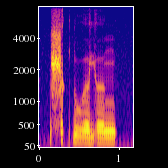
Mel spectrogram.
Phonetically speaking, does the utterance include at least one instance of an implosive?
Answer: yes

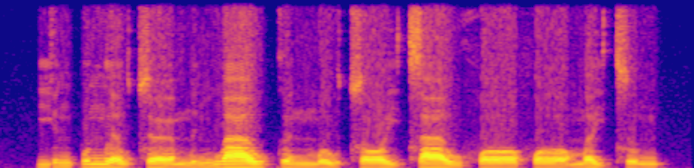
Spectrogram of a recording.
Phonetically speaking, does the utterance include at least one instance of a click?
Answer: no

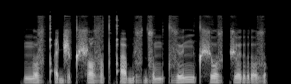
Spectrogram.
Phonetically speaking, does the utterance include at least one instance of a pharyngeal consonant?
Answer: no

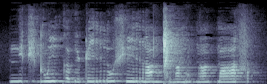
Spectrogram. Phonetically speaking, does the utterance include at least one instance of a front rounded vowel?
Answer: yes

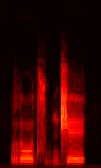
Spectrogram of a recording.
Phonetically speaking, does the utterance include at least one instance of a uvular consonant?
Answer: no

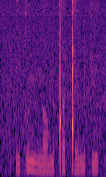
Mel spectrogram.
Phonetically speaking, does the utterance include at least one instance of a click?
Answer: yes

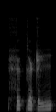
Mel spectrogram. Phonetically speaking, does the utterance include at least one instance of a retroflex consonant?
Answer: yes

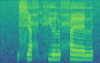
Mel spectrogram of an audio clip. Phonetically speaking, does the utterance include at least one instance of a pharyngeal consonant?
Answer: yes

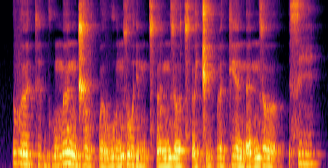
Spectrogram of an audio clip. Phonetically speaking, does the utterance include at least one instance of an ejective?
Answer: yes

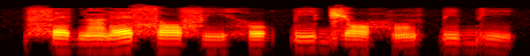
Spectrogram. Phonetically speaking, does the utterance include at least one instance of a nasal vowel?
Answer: yes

